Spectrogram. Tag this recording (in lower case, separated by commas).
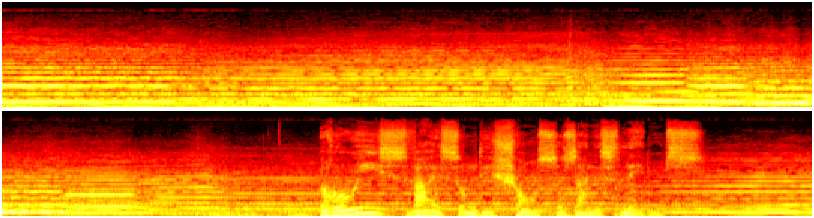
violin, double bass, bowed string instrument, cello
